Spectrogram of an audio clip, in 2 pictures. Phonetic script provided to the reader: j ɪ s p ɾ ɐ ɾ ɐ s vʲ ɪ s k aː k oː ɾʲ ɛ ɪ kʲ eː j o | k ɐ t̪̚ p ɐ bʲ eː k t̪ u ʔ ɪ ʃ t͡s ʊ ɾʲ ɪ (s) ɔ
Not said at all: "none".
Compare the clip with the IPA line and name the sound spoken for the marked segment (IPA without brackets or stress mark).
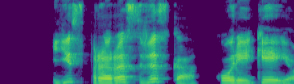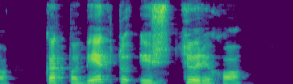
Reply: x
